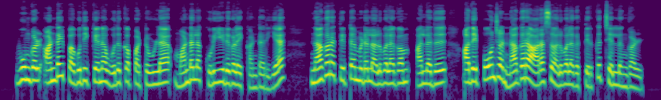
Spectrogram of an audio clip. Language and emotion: Tamil, neutral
